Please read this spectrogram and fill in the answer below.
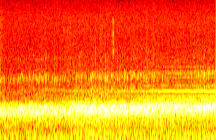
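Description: A sustained electronic drone from the film's score: one steady low-middle pitch with a row of overtones, swelling in the first half second and then holding level.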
